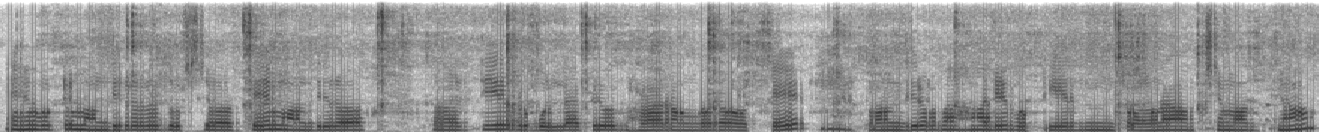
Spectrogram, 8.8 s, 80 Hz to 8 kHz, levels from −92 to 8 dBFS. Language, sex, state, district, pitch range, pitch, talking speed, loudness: Odia, female, Odisha, Khordha, 215-245 Hz, 225 Hz, 125 wpm, -17 LUFS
